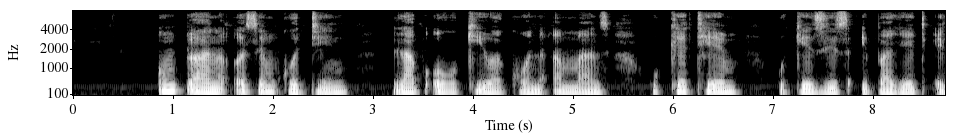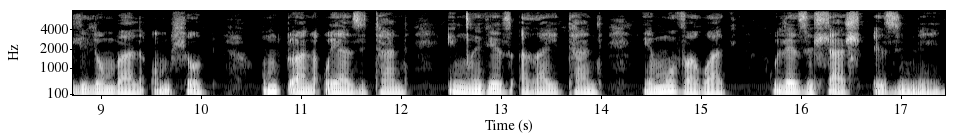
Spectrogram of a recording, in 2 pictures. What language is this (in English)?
North Ndebele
